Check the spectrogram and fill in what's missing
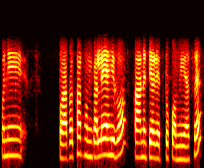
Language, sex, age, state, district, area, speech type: Assamese, female, 45-60, Assam, Lakhimpur, rural, conversation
